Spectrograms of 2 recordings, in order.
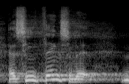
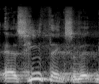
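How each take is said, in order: First: Thinks pressed a little harder than he; stress on thinks. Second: He pressed a little harder than thinks; stress on he. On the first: Lecturer rephrasing Lewis's view, lightly stressing thinks. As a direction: lean on the word thinks, let he fall away. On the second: Lecturer rephrasing Lewis's view, lightly stressing he. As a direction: lean on the word he, as in Lewis's own view. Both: Shown as a demonstration.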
